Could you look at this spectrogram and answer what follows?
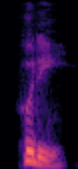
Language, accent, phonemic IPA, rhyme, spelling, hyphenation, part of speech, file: English, Australia, /ˈhʊdi/, -ʊdi, hoodie, hood‧ie, noun, En-au-hoodie.ogg
- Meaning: A sweatshirt with an integral hood and, sometimes, a large kangaroo pocket at the front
